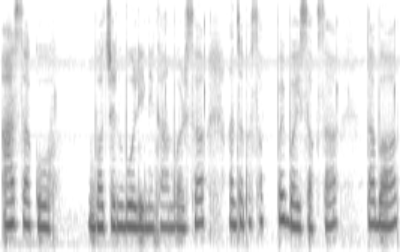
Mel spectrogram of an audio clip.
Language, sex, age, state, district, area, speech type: Nepali, female, 18-30, West Bengal, Kalimpong, rural, spontaneous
